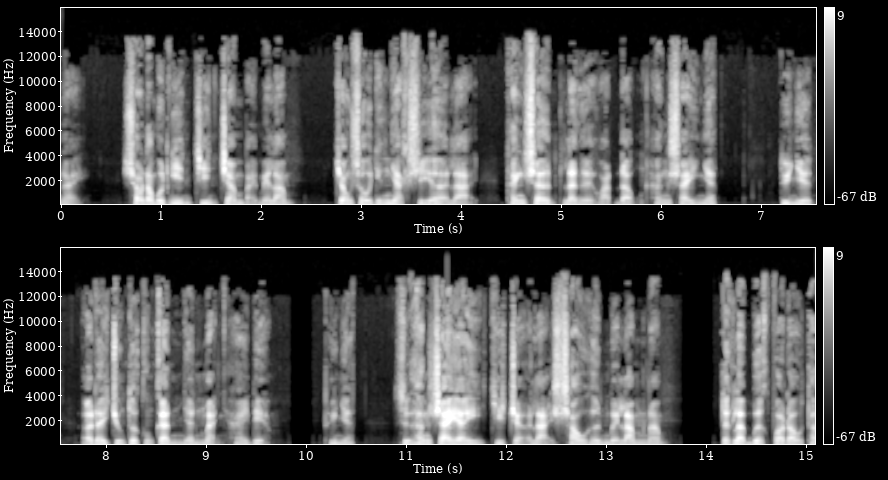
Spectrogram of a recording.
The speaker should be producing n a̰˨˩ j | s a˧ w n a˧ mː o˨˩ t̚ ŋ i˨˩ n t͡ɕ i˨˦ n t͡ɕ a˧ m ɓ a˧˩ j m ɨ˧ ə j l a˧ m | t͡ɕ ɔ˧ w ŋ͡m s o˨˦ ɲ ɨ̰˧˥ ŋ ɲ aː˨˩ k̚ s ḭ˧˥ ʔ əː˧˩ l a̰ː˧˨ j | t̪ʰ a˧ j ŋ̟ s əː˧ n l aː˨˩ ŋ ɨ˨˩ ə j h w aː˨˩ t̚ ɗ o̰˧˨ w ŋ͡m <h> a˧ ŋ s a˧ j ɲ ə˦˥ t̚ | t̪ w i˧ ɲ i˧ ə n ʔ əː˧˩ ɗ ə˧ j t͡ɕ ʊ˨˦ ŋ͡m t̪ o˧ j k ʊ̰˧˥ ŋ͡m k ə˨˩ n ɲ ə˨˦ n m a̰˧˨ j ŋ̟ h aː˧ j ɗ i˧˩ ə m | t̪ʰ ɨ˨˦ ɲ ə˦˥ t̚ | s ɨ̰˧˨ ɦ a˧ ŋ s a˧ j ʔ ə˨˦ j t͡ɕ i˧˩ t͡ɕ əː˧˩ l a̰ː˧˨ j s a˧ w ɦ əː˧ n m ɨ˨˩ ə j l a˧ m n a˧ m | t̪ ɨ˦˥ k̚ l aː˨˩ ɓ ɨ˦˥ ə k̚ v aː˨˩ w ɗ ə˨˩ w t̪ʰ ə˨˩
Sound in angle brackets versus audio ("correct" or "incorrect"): correct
